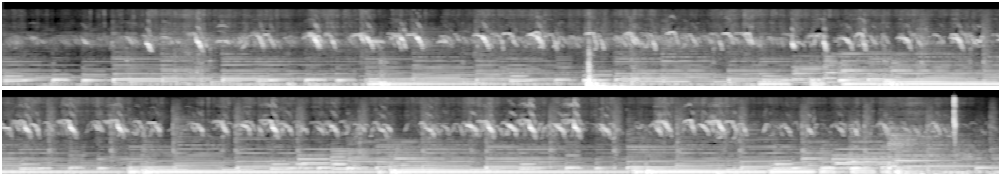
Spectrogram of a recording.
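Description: Young meat chickens in a brooder box chirp constantly in a dense, high flock chatter, with a steady musical backing underneath.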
